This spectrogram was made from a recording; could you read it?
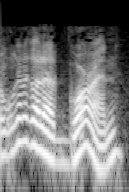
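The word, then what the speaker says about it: Göran: it's pronounced a little more like Joran.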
